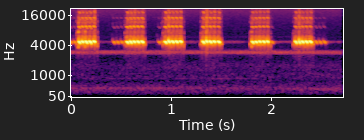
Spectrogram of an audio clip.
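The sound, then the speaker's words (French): A Mediterranean cricket's chirping song repeats in steady bursts, about six short trilled chirps at an even pace, clear against a quiet background. “Et donc ce grillon est très présent dans les plaines méditerranéennes, près des maisons souvent, et il agrémente donc l'automne de son chant avec les grillons d'Italie.”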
